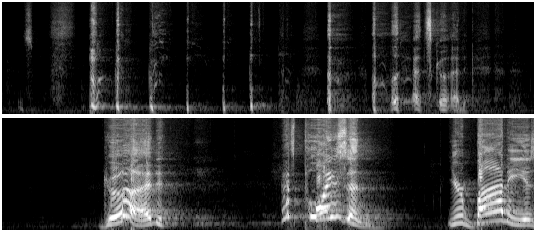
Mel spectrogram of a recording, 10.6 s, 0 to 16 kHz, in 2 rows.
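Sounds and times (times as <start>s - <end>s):
speech: 0.2s - 1.0s, 3.9s - 4.9s, 6.4s - 7.1s, 8.4s - 9.1s, 9.8s - 10.6s
person coughing: 0.8s - 4.8s.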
